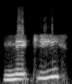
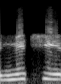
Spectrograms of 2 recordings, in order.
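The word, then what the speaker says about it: Michie: So it's pronounced to be pronounced correctly, it's actually Mickey, but a lot of people say Mitchie. It's M-I-C-H-I-E. – Ah, so it can be misconstrued. Like Kelce looks like K-E-L-C-E.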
